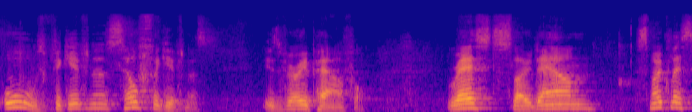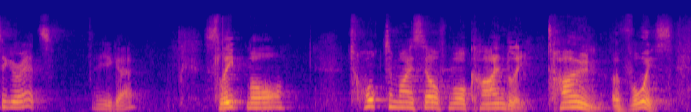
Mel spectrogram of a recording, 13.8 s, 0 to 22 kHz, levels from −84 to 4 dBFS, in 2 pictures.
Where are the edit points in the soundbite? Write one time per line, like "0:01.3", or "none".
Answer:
none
